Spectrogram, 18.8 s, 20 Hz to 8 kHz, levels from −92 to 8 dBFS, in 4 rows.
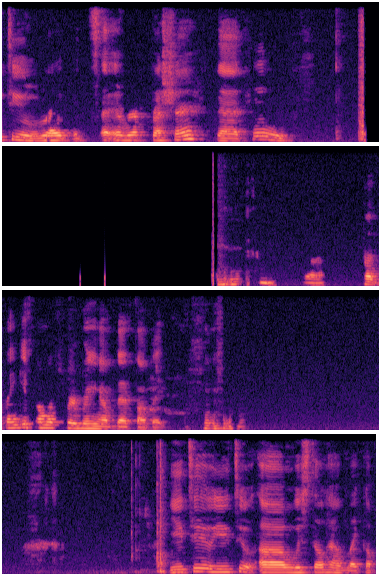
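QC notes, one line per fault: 4.43 to 4.58 s and 7.33 to 7.48 s, other side's voice leaking through: the echo canceller likely missed loudspeaker pickup, so short scraps of a second voice appear, the first nearly as loud as the talker, the second well below.
4.61 to 7.43 s, speech suppressed in double talk: with both sides active, the canceller likely could not separate them and pulled the talker down by as much as about 40 dB, leaving the voice dipped and broken.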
